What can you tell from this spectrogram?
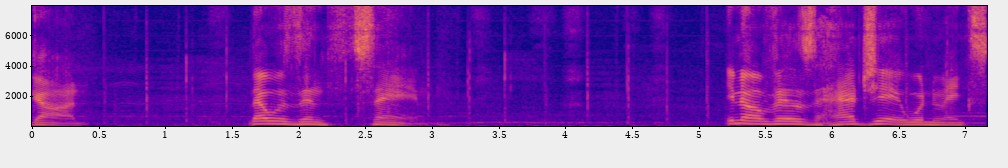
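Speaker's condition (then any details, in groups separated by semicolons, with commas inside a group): ALS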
